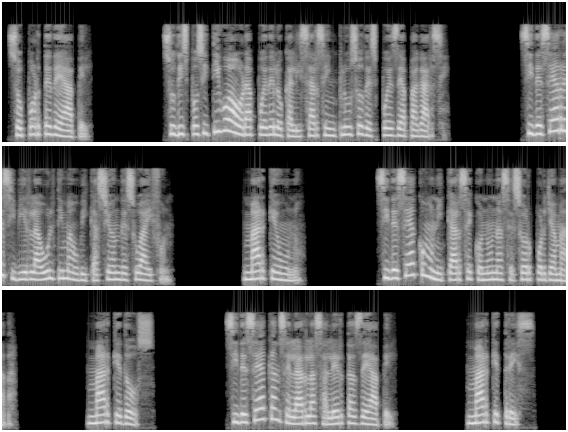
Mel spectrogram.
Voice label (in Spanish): SOPORTE, es man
